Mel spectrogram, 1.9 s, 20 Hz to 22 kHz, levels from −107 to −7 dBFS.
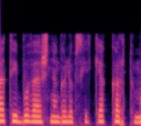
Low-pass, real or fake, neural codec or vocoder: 7.2 kHz; real; none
